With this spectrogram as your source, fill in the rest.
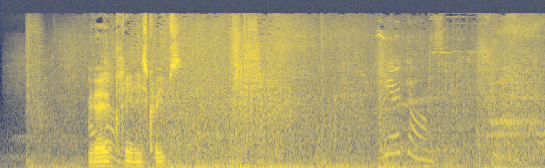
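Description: Game spells blast and clash in a battle.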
